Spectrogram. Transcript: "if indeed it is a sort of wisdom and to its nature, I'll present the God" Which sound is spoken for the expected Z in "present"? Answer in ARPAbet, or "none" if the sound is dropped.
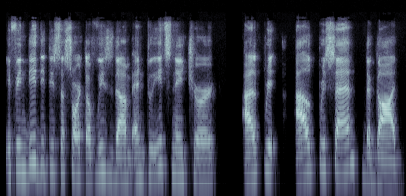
S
